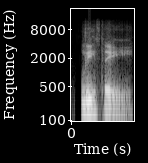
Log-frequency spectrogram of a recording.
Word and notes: Lethe: American English

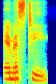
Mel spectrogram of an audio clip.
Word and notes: MST: Indian

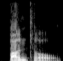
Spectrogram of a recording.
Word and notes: buntal: American English

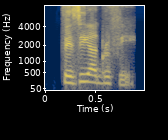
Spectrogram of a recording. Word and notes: physiography: Indian

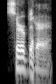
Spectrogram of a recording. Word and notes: servitor: American English

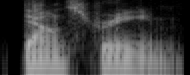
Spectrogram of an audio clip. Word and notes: downstream: American English

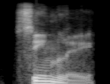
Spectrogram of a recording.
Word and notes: seemly: British English

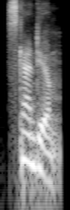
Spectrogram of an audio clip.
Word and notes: scandium: Indian

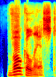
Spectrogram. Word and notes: vocalist: American English

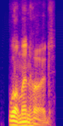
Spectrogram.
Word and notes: womanhood: British English

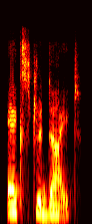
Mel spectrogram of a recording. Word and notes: extradite: Indian

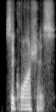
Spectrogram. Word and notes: sequacious: American English

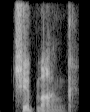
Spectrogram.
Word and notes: chipmunk: British English

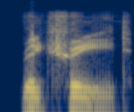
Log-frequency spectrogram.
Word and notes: retreat: American English

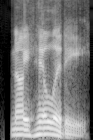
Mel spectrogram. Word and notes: nihility: American English

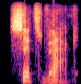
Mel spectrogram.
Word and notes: sits vac: American English

